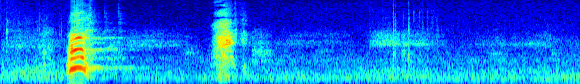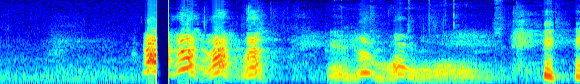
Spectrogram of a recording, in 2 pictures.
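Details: Siberian husky, excited at recognising food take-out containers said to hold bacon, gives a sharp single bark, then another, then a rapid burst of yodelling, bending woo-woo barks and short yips, with a person talking in between.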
